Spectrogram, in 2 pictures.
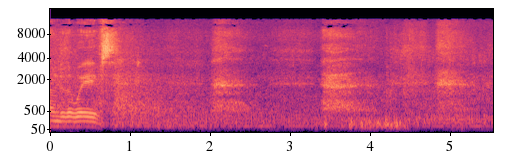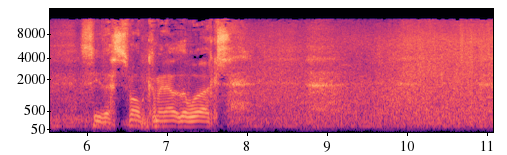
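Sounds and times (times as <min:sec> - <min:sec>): sea waves: 0:00.0 - 0:11.0
wind buffeting microphone: 0:00.0 - 0:11.0.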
